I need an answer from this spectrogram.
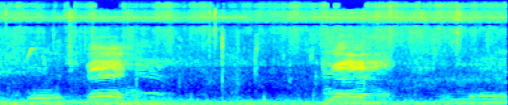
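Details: Dozens of tame cows running happily in green grass rice fields on a cattle farm; two clear, rising-falling moos about three seconds apart, with softer low lowing between them over a rumbling background.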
